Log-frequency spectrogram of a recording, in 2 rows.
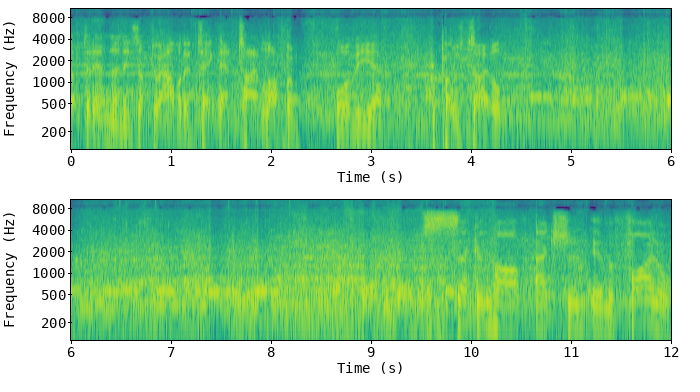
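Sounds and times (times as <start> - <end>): crowd noise: 0.0 - 12.0
held melodic tones: 0.6 - 12.0.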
